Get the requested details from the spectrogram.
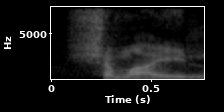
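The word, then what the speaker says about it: ישמעאל: نے نام رکھا اسماعیل۔ عبرانی میں اسماعیل کا تلفظ شمائل ہے۔ شمائل کے معنی ہے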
